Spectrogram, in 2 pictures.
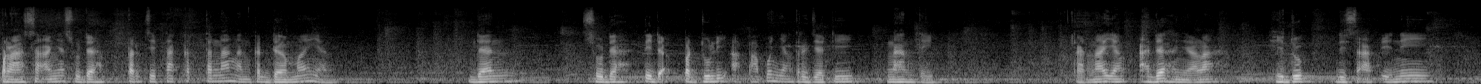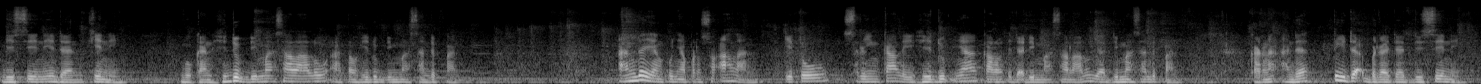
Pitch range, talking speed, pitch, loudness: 110-130 Hz, 115 wpm, 120 Hz, -24 LUFS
